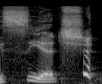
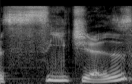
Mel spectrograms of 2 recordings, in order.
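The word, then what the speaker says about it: sietch: Joey asks, what's a sitch? That is the correct pronunciation, unlike the pronunciation they're using. They're sieches.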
